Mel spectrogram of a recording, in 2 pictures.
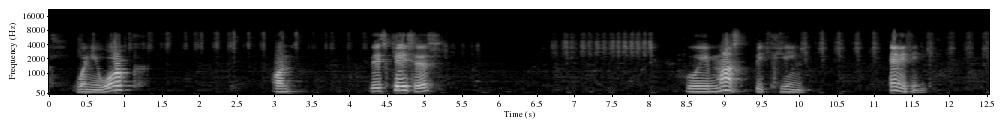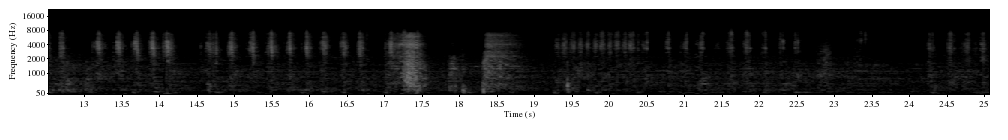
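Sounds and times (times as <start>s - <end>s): scrubbing a circuit board: 0.8s - 5.8s, 6.6s - 8.2s, 9.1s - 17.4s, 19.3s - 23.0s, 24.2s - 25.0s.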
